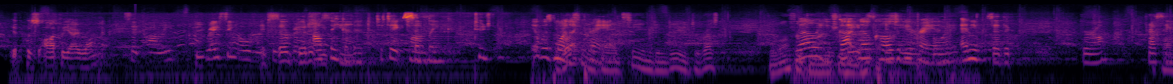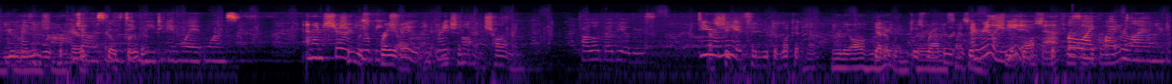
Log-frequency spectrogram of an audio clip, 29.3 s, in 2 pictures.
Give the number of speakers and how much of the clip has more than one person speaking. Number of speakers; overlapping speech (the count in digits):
7, about 51%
